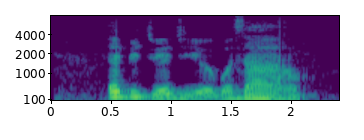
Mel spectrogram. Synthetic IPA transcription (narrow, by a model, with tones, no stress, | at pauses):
e˦bi˦tu˨e˦d͡ʒi˨o˨ɡ͡bo˦s̬aː˦a˦˨ɦʊ˦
